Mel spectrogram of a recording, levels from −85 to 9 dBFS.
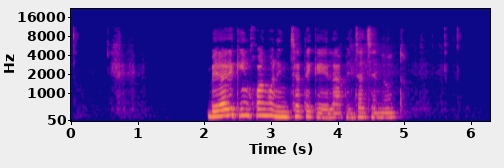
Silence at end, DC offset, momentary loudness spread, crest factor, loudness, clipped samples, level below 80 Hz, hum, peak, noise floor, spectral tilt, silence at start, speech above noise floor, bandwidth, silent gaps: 1.3 s; under 0.1%; 13 LU; 20 dB; -22 LUFS; under 0.1%; -68 dBFS; none; -4 dBFS; -83 dBFS; -6.5 dB/octave; 0.65 s; 61 dB; 11.5 kHz; none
